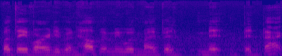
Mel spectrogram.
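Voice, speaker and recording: A woman speaks with a very deep, low pitch. Her tone is dark and mellow, somewhat breathy. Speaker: crochet YouTuber. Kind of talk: casual chat. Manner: filler-heavy, um.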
